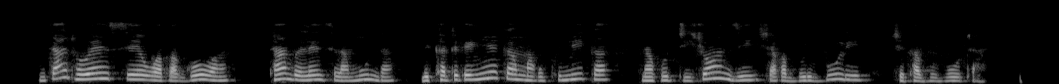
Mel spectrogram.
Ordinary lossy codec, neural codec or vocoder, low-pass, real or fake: AAC, 32 kbps; none; 7.2 kHz; real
